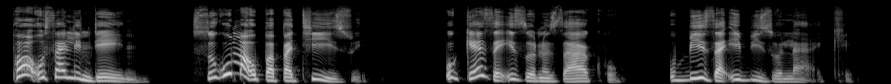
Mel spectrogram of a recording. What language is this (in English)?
North Ndebele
